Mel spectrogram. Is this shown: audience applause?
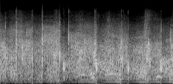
yes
